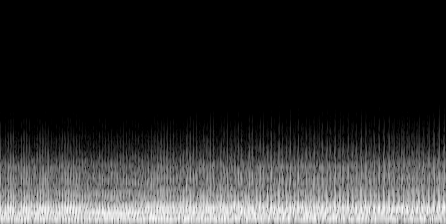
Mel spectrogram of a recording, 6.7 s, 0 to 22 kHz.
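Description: Yamaha MT-01's 1670 cc air-cooled 48-degree V-twin running at a steady cruise, its exhaust note loud and holding one even pitch throughout.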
